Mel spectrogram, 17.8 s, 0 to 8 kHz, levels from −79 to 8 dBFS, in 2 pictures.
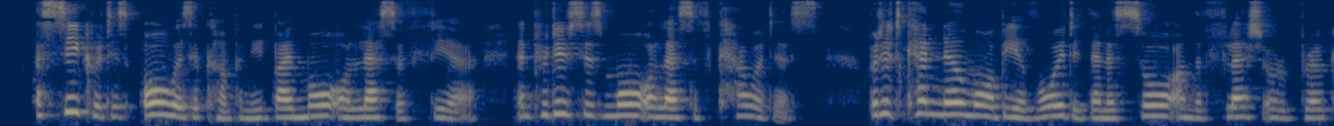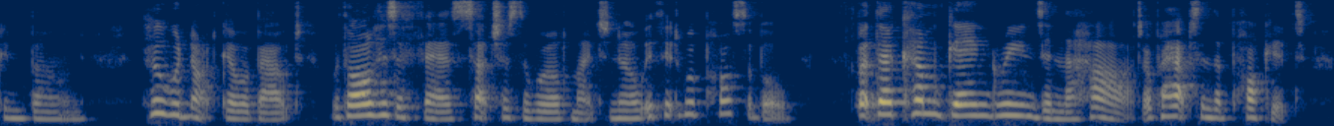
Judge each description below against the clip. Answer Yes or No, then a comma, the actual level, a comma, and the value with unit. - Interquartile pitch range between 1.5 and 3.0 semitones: No, average, 5.2 semitones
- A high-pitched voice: Yes, high, 225 Hz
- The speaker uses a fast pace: Yes, fast, 225 wpm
